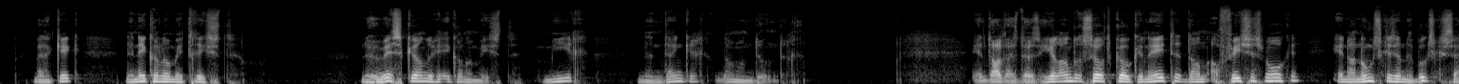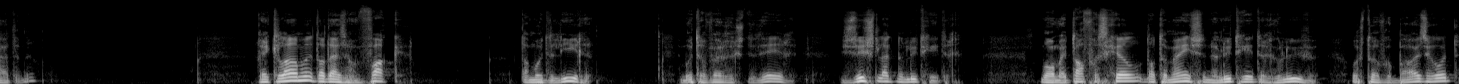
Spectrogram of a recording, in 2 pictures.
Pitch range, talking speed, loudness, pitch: 100-140 Hz, 130 wpm, -21 LUFS, 120 Hz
